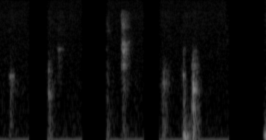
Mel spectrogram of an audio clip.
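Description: Near silence with a few faint, irregularly spaced clicks of computer keyboard keys being typed.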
